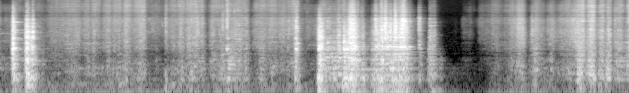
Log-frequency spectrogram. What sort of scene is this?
kitchen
